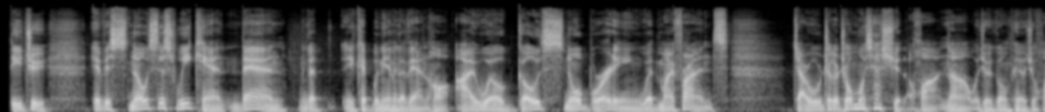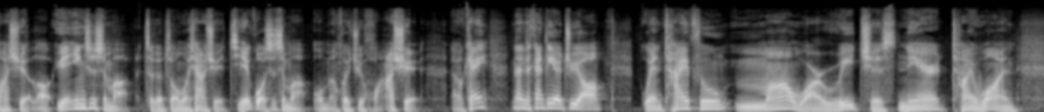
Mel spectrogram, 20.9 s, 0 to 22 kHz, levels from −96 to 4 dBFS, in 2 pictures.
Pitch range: 80-115 Hz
